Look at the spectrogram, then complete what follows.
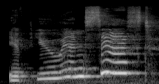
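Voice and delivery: high, slow, loud reply; high-pitched storybook insect; praying mantis. A narrator's reading. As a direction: draw it out high, obligingly. Mantis answers the challenge.

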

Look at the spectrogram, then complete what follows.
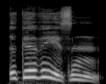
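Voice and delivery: put-on cheeky boy, high and loud. Aladdin answers the stranger cheekily. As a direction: toss it off boldly. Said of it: "sagte Aladdin keck".

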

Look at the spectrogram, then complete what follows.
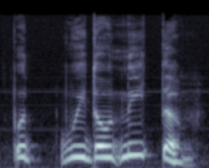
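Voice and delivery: high, loud objection; pleading protest. A narrator's reading. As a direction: argue anxiously with the boss. Follower protests to his boss.

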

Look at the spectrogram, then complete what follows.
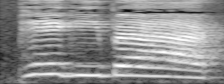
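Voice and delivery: high-pitched gleeful call; bright idea, sung out high; pigs' eager cry. A narrator's reading. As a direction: pipe it up like excited little pigs. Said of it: "the pigs decide".

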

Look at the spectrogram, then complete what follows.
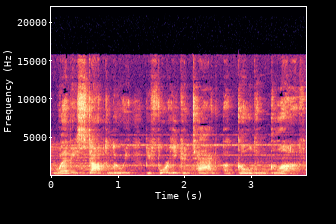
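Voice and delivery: ordinary delivery, nothing marked

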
